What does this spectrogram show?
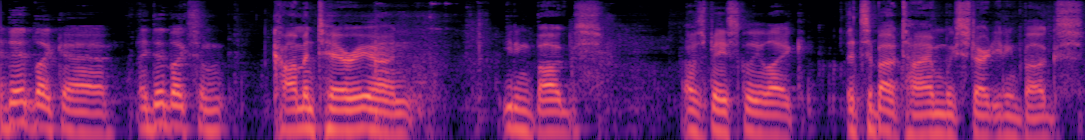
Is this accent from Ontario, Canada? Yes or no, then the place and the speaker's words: yes; Sarnia, Ontario, Canada; I grew up in Sarnia, Ontario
